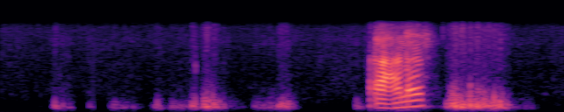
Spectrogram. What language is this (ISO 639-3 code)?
kas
